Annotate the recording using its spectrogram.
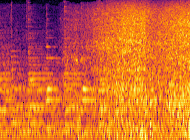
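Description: Sustained background music fades out, and about a second in a steady rush of wind and road noise from a moving vehicle takes over.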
